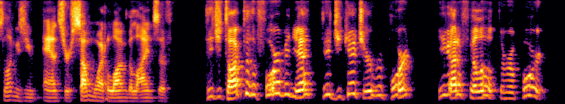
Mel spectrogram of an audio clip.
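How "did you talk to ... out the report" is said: very high, silly, goofy put-on voice. Showing that the message gets across even said goofy, in a goofy voice. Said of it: "say it like that, goofy".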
